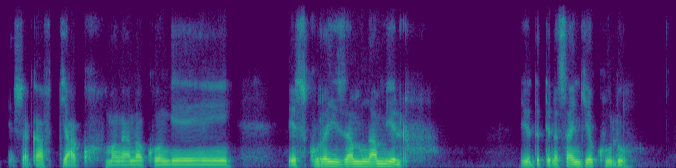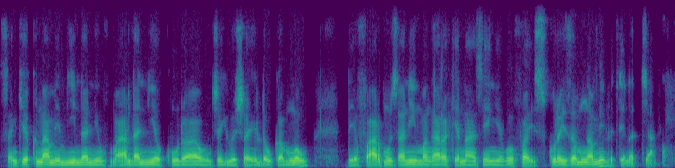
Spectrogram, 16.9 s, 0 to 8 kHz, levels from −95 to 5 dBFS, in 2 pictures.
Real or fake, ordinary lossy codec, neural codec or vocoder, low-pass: fake; Opus, 32 kbps; vocoder, 24 kHz, 100 mel bands, Vocos; 7.2 kHz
